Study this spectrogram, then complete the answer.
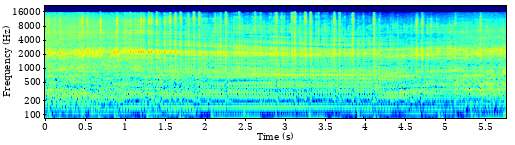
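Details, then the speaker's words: Old Ford truck being revived, first running once the fuel pump started working; busy, uneven running with ragged irregular firing, no rattles or knocks; timing likely needs adjusting. "off working sounds like we need to play with the timing a little bit"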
